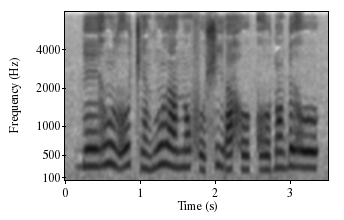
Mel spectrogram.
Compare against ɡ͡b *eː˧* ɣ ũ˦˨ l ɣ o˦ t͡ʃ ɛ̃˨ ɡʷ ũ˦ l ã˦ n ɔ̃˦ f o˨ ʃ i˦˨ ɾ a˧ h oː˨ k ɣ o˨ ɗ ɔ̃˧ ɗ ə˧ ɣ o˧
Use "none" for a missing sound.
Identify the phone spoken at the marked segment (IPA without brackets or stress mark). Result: eː˧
